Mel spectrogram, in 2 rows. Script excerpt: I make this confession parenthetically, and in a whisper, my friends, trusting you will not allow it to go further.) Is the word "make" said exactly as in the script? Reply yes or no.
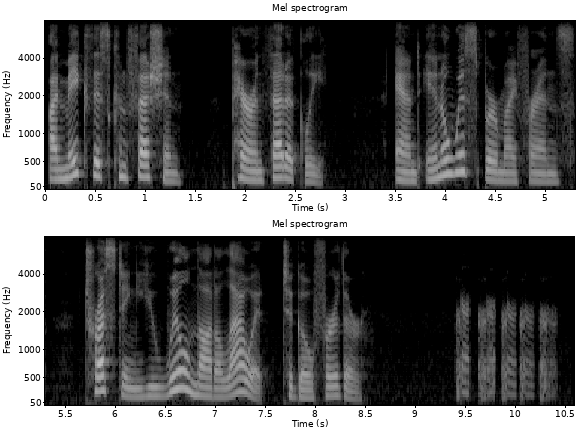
yes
